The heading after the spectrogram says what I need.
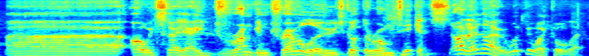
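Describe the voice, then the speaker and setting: Man, dry teasing humor, casual chat at a poker game, fairly high voice. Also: lively intonation, normal speed, a bit bright, soft background music. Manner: dry, teasing joke-teller.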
